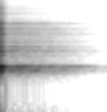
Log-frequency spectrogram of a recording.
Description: Woodblock; MARKYDRUMS

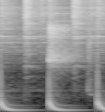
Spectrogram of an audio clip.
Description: loop, Roland; Sound & Vision - Gigapack I

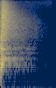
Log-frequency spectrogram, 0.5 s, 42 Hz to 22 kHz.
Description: SN2PP, orchestra hits; Best Service; Peter Siedlaczek's Advanced Orchestra

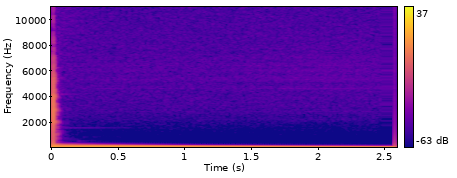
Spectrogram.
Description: A 2, ultra pick, bass; Spectrasonics; Bass Legends CD 1

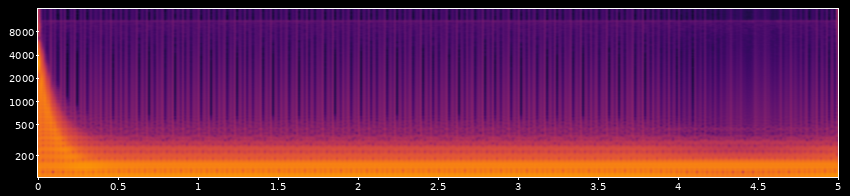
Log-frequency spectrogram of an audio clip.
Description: bass, synths

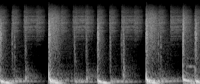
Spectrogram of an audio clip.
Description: loop, 125; Sound & Vision - Gigapack I

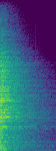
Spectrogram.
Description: closed, Drums Percussion; Zero-G; Total Drum Bass

